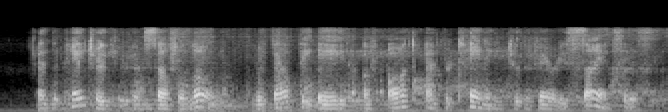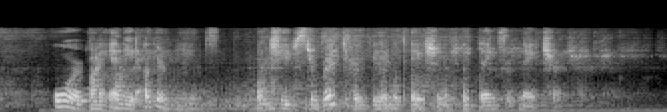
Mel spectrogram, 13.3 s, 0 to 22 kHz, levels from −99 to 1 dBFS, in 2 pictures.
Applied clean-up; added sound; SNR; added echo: neural separator model SepFormer DNS4.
